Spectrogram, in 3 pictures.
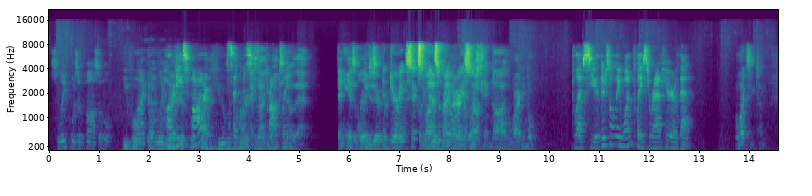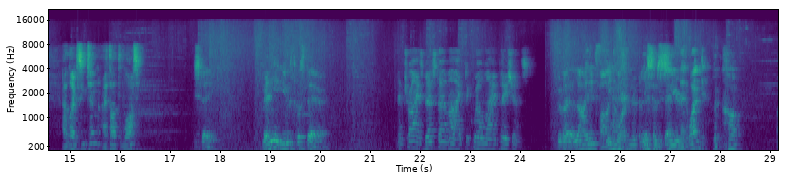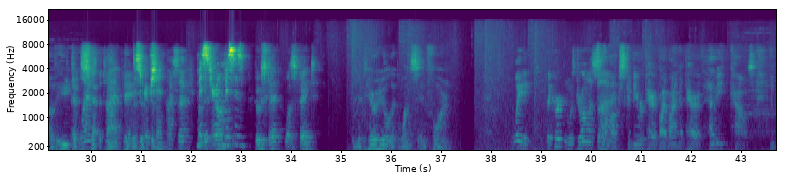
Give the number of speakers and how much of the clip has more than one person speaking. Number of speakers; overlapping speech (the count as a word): seven, about 30%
